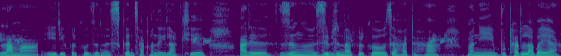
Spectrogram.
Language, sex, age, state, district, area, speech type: Bodo, female, 45-60, Assam, Kokrajhar, rural, spontaneous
